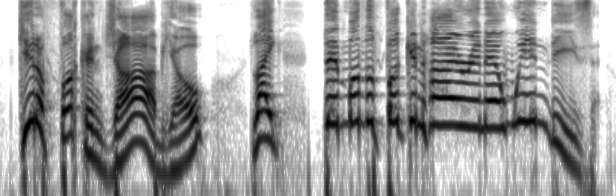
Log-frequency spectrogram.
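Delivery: very high, shrill, loud, swooping put-on New York accent. Retelling what an Uber driver said about a man with a sign, imitating a New York accent. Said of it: "but he was from New York".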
